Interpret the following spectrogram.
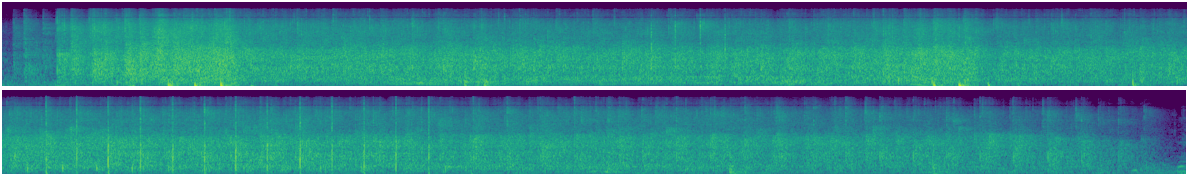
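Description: Audience applauding steadily for about twenty seconds, starting suddenly, with a few dull thumps about two seconds in and again near ten seconds.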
